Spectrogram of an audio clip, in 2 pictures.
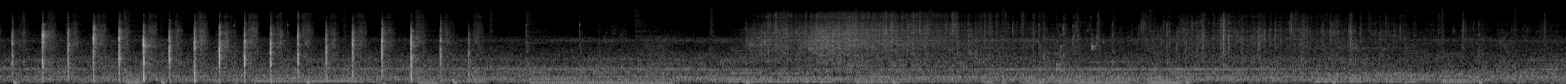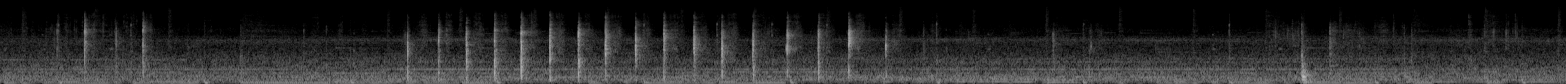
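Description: Hands patting rice-flour pupusa dough between the palms to flatten it: quick, even slaps about four to five a second through the first four seconds, and again for about five seconds past the middle. A brief hiss comes about eight seconds in, and steady background music runs under it all.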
